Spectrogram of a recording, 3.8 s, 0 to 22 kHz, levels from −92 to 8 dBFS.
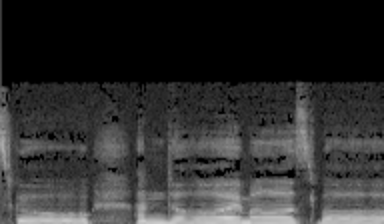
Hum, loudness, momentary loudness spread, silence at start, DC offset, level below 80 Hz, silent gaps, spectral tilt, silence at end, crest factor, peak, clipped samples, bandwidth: none; -18 LUFS; 8 LU; 0 s; under 0.1%; -64 dBFS; none; -5 dB/octave; 0 s; 14 dB; -4 dBFS; under 0.1%; 13 kHz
